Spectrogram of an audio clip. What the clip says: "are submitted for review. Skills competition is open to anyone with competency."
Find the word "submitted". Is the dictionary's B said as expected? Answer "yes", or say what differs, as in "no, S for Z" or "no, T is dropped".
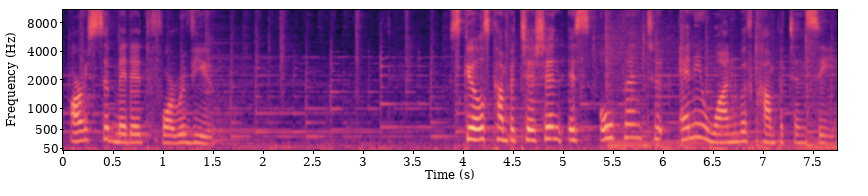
yes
